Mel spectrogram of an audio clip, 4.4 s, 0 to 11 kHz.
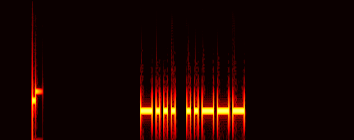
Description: Morse code, heard as a keyed tone, about 25 wpm, 700 Hz. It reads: B2
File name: Two Letter-Number Combinations - 25wpm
